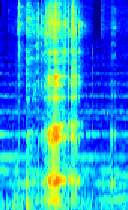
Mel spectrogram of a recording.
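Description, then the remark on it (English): A single short, loud burp-like croak lasting about half a second, made by a voice doing a gruff, guttural impression of the ogre Shrek, with no talking around it. “It's like a bad Shrek impression.”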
